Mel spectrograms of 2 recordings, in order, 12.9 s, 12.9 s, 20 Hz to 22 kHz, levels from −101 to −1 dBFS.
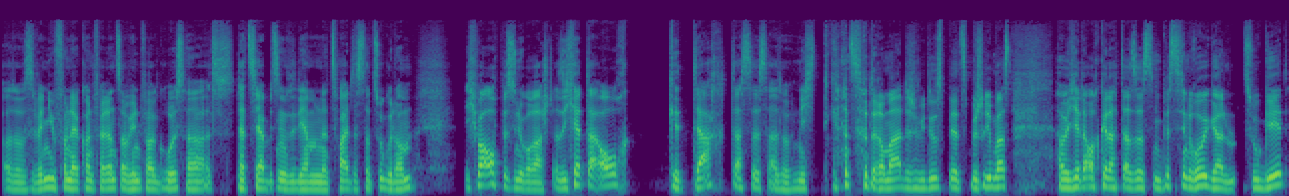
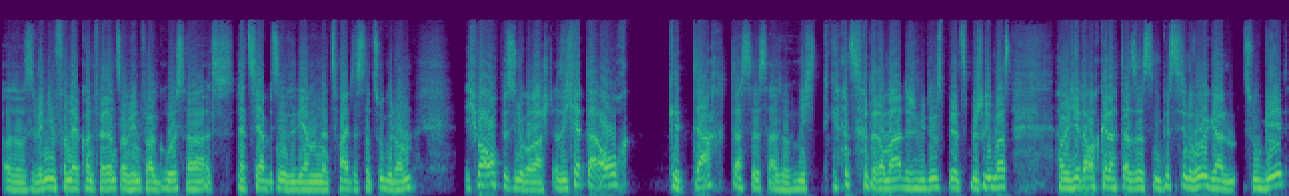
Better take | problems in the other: first | distortion; heavy; 16% of the sound clipped

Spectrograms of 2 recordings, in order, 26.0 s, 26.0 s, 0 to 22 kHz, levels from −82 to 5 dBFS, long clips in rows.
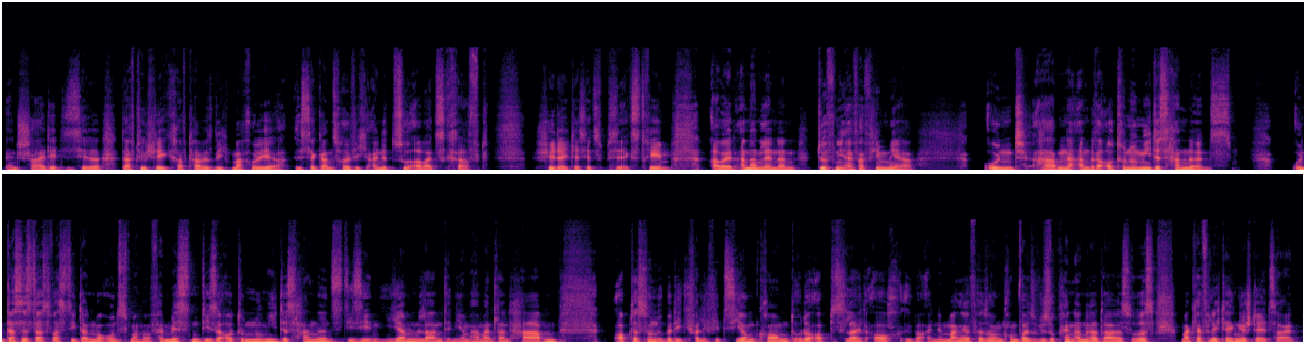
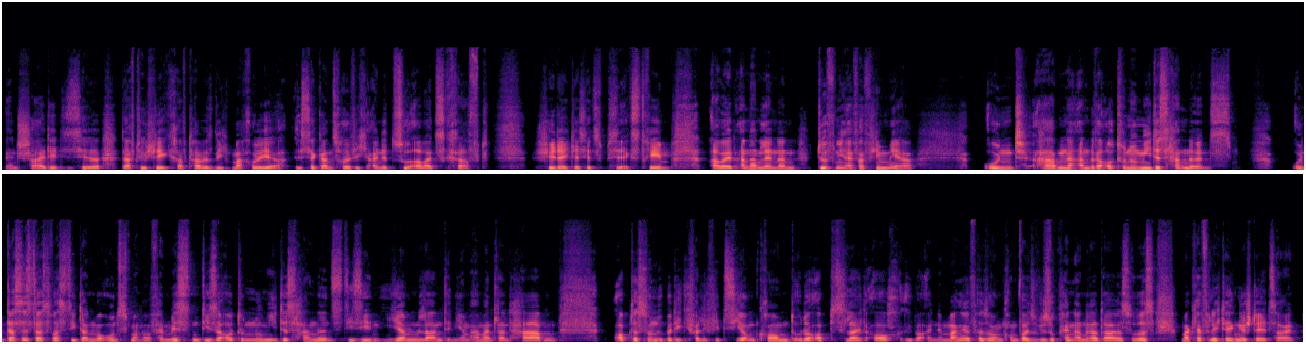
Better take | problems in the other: first | thin; somewhat; fading below 300 Hz

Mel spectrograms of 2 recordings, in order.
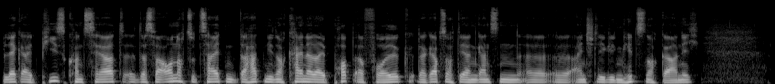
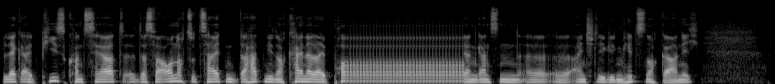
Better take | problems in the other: first | audio freezing; at 3.5 s for 1 s

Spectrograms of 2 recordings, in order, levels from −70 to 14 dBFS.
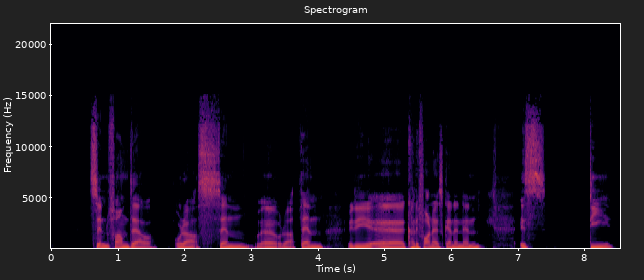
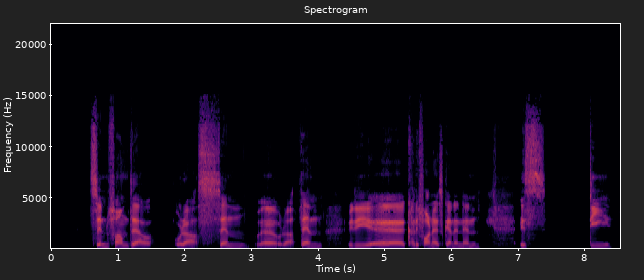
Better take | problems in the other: first | thin; very; fading below 450 Hz

